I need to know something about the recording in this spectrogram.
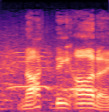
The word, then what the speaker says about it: Nakniana: Nakniana, interesting name. N-A-K-N-I, Nakni. Anna, A-N-N-A.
